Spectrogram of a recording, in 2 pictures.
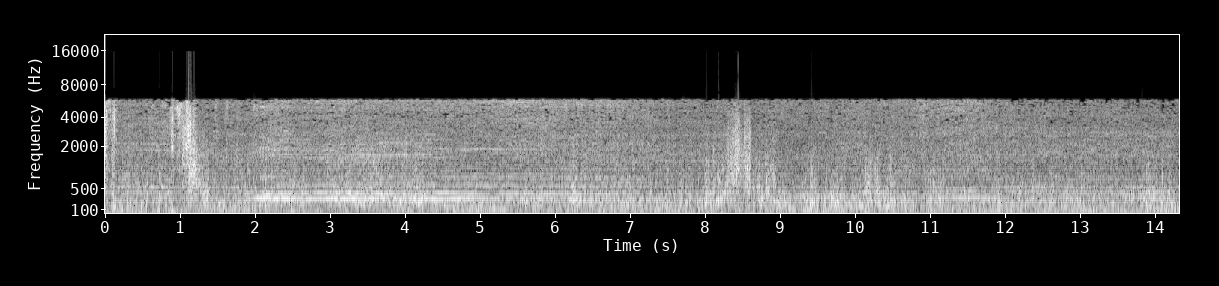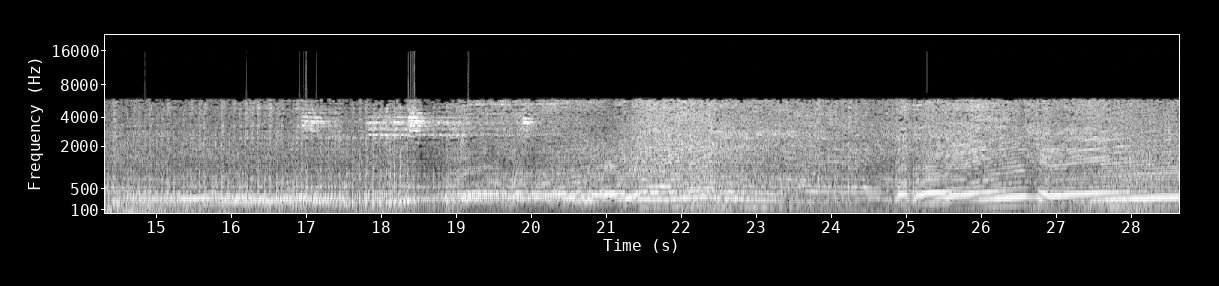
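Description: Yamaha RX135's single-cylinder two-stroke engine pulling hard on the road, heard from on the bike with wind rushing over the microphone. Its pitch holds fairly steady at first, then in the last third climbs and drops sharply several times as it is revved up through gear changes.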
